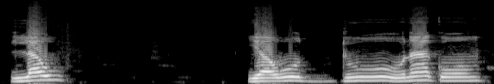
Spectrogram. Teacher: र के ऊपर पेश है रा को मोटा करना है र को दाल के साथ मिलाना है दाल के ऊपर तसदी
